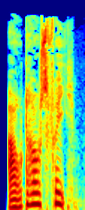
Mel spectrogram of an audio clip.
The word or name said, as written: afdragsfri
